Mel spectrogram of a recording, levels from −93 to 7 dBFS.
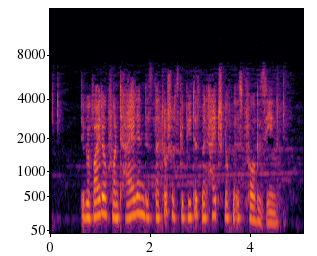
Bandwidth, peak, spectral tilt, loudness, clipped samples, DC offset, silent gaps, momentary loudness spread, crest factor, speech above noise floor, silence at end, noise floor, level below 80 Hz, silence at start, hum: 7 kHz; -4 dBFS; -5 dB/octave; -23 LUFS; under 0.1%; under 0.1%; none; 13 LU; 20 dB; 23 dB; 0.35 s; -46 dBFS; -64 dBFS; 0.15 s; none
